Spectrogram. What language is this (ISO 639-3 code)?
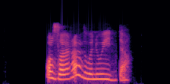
kab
